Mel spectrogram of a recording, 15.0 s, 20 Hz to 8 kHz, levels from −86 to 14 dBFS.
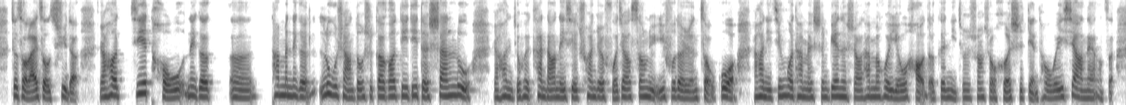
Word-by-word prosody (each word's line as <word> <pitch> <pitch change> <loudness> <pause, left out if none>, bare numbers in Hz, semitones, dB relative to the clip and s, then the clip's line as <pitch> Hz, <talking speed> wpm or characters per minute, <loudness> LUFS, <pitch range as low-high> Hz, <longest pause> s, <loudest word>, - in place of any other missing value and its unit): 就 210 - +1
走 200 - +4
来 155 +3 +6
走 180 -4 +2
去 180 +6 -1
的。 - - 0 0.2
然 185 +1 +1
后 220 0 +6 0.2
街 260 +4 +4
头 175 -7 +1
那 215 -3 -1
个， 185 -1 +4 0.2
呃， 170 -2 -1 0.2
他 230 - -2
们 220 -1 +2
那 210 - 0
个 185 -1 +2
路 240 -6 +2
上 195 -5 -1
都 175 +1 0
是 190 0 -5
高 190 0 +2
高 195 +1 +2
低 205 +1 -2
低 210 +2 -1
的 185 -4 0
山 210 +3 +2
路， 190 -6 +3 0.3
然 170 0 -4
后 200 - +1
你 185 - 0
就 165 0 -3
会 190 +1 -1
看 200 +3 -2
到 170 +1 +3
那 170 -1 0
些 170 -1 -1
穿 190 +3 -3
着 175 -1 +1
佛 165 -3 -3
教 180 0 0
僧 195 +2 0
侣 175 - +1
衣 170 - -2
服 185 0 -4
的 180 -3 +2
人 155 +1 -2
走 - - 0
过。 195 -1 +4 0.2
然 190 - -2
后 200 - +4
你 175 -2 +1
经 200 +5 -1
过 195 -2 +2
他 195 +1 -2
们 175 -1 -1
身 180 +1 -4
边 200 +1 +1
的 190 -1 +1
时 175 -2 -5
候， 165 - 0
他 195 +3 -2
们 185 0 0
会 180 -3 +1
友 160 +2 0
好 - - +4
地 - - -5
跟 175 +2 -3
你 160 - -4
就 160 +4 -8
是 165 - -5
双 180 +2 -5
手 - - -4
合 150 -3 0
十、 165 - -2
点 145 -4 -4
头 160 +2 -5
微 170 +4 +1
笑 190 -1 +1
那 160 0 -2
样 155 - -5
子。 145 - -8
180 Hz, 330 characters per minute, -21 LUFS, 170-195 Hz, 0.3 s, 来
